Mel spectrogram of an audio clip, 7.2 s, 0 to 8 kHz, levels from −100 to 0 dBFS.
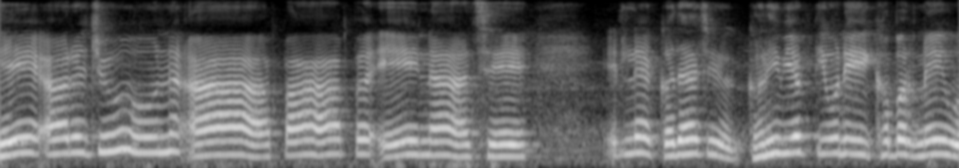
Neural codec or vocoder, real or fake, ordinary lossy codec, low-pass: none; real; none; none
